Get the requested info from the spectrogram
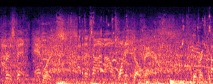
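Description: A basketball being dribbled on a hardwood arena court, heard through a TV game broadcast, with arena crowd noise behind it.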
